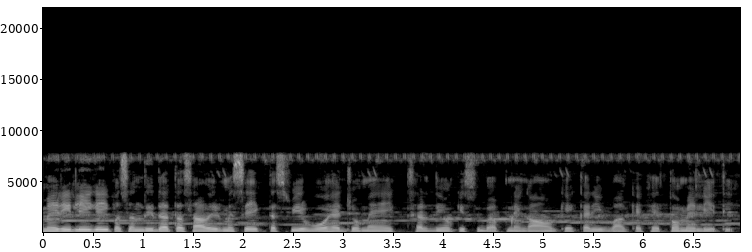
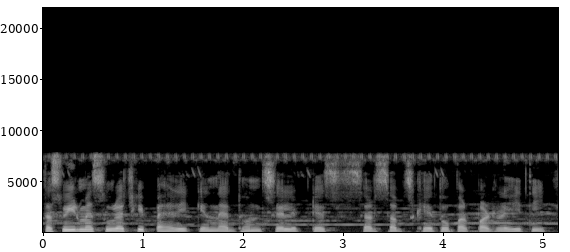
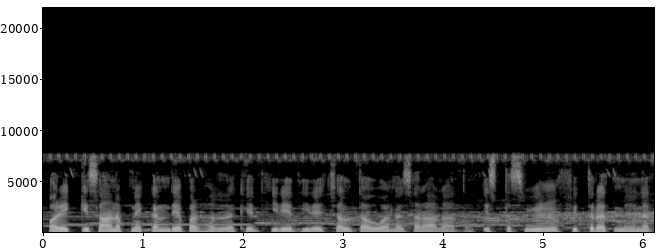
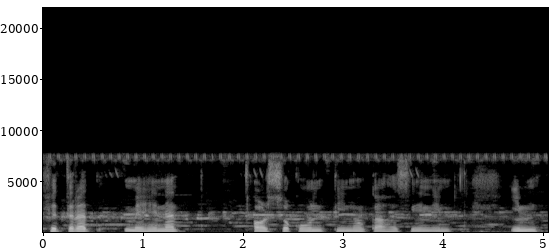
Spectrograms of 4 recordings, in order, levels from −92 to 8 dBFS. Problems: constant background noise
